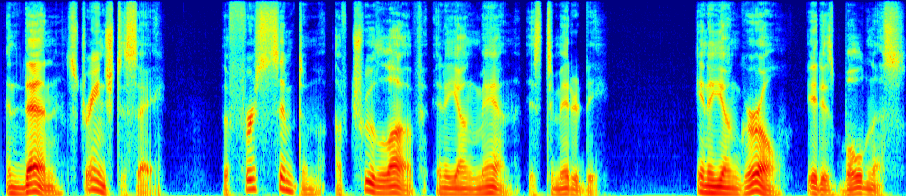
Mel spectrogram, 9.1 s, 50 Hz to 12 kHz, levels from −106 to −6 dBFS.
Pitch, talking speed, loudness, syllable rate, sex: 95 Hz, 160 wpm, -21 LUFS, 4.1 syllables/s, male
